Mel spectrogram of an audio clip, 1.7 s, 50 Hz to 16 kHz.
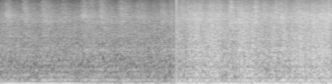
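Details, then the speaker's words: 1969 Camaro with LS3 on Holley EFI, owner complaining of start-up and idle issues: deep V8 idle wavering and lumping unevenly then surging, lean and unstable as if about to stall. Lean unstable idle. "this I feel is our actual number because the car is sounds super lame lean and unstable like it's gonna stall if I just barely flip it"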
